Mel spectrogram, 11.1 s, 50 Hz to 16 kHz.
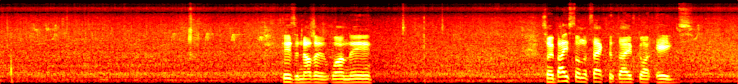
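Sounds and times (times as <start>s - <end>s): bees buzzing: 0.0s - 11.0s.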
